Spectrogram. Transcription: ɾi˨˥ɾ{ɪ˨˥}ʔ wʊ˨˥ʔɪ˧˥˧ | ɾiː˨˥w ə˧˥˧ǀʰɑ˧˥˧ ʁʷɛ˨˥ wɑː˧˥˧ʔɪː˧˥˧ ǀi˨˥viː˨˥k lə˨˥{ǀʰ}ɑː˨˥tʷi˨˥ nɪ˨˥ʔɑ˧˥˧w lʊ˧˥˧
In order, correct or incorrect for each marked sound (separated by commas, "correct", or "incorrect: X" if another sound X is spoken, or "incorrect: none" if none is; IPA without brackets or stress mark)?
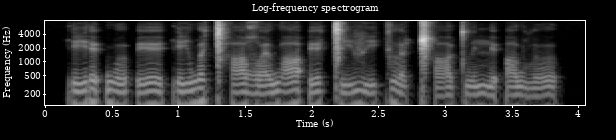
correct, incorrect: ǁʰ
